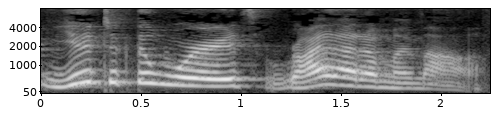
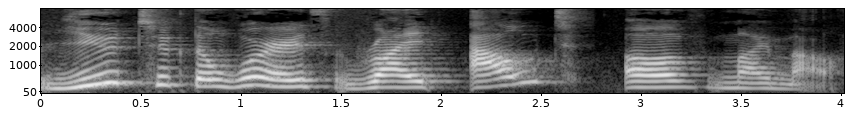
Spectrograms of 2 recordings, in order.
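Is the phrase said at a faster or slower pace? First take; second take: faster; slower. First: The phrase is said at a normal, quicker pace. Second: The phrase is said at a slower pace.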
